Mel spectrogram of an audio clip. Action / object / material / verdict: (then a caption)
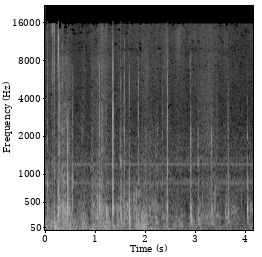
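tap / small lidded cardboard box / cardboard / none. Long nails and fingertips tap a small, hollow, lidded pink cardboard gift box with a ribbon stripe, held in both hands. It gives a quick, irregular series of dry, hollow taps with a muffled low-mid body, little brightness, and no ring after each tap.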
